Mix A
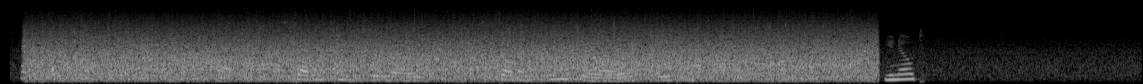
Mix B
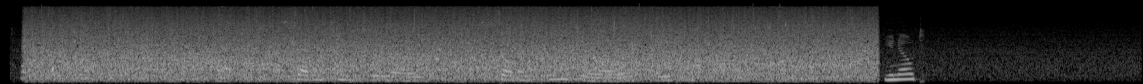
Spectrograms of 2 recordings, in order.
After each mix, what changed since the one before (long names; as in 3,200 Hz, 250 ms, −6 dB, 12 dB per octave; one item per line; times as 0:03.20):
master: remove low-pass filter 2,000 Hz 6 dB per octave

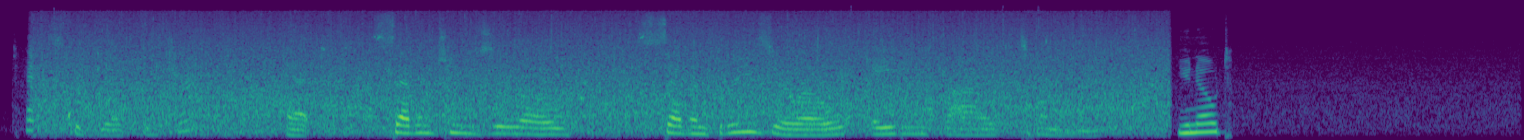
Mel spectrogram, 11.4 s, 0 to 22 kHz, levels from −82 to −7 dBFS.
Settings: background −9.5 dB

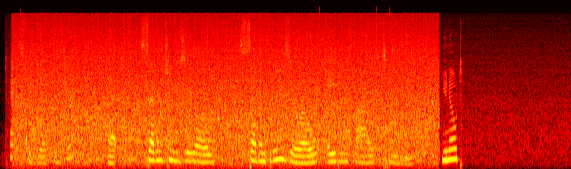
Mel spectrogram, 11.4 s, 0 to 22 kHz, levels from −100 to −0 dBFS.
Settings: master: remove high-pass filter 200 Hz 12 dB per octave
